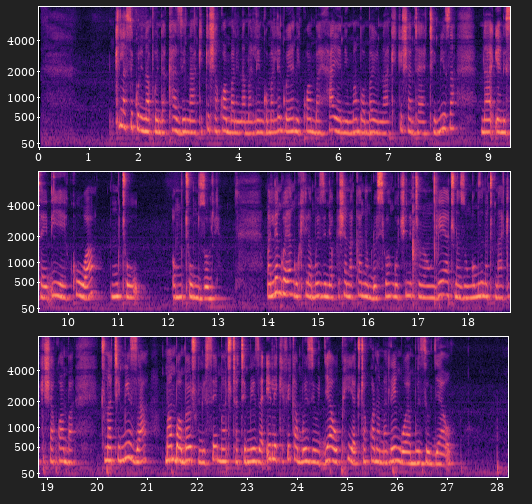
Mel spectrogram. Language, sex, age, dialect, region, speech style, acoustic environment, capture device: Swahili, female, 25-34, Kenya - Mombasa, Kenya, relaxed, silence, desktop / Windows / Chrome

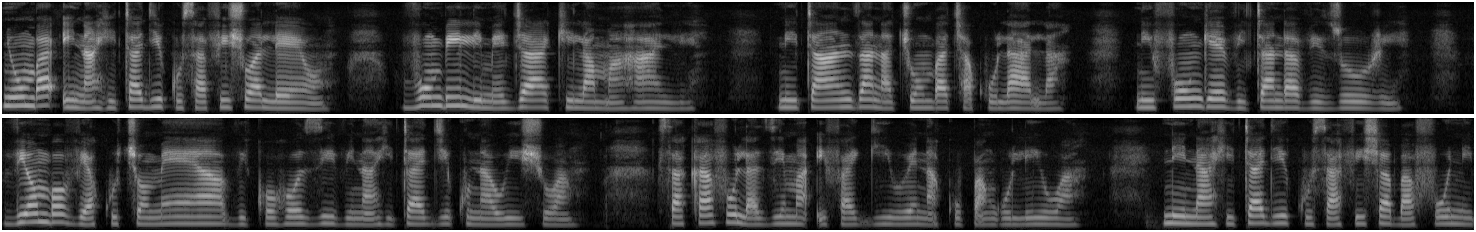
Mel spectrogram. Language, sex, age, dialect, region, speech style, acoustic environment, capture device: Swahili, female, 25-34, Kenya - Kiambu, Kenya, anxious, silence, mobile / Linux / Chrome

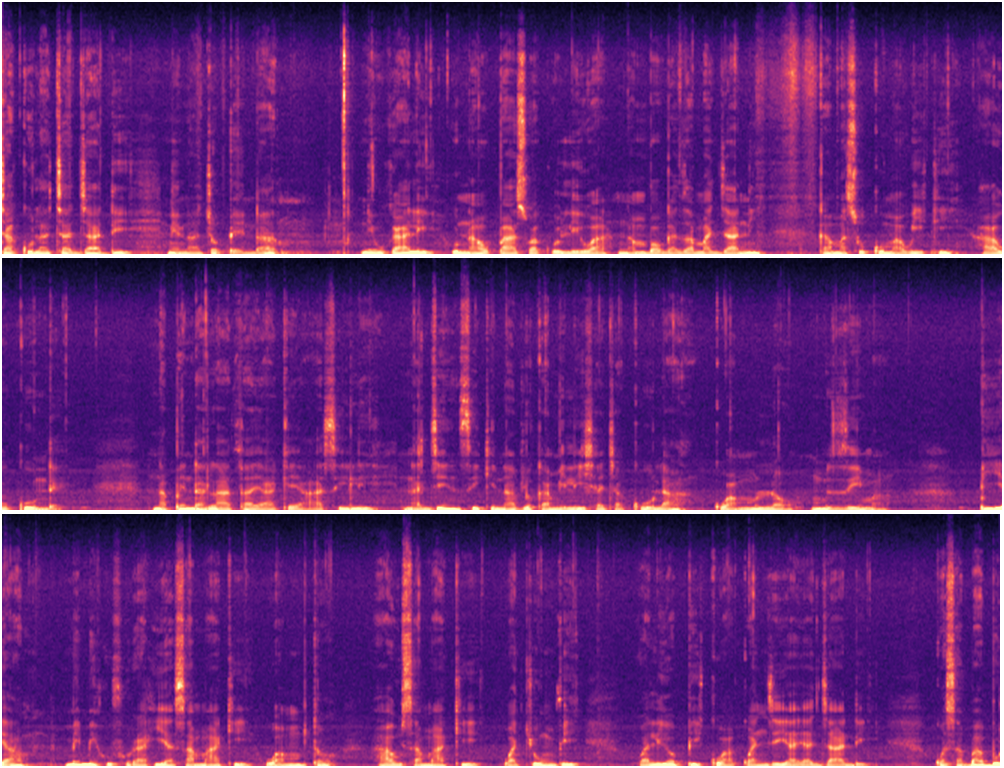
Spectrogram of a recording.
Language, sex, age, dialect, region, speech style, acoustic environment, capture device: Swahili, male, 25-34, Kenya - Nairobi Sheng-influenced, Kenya, happy, nature, desktop / Windows / Chrome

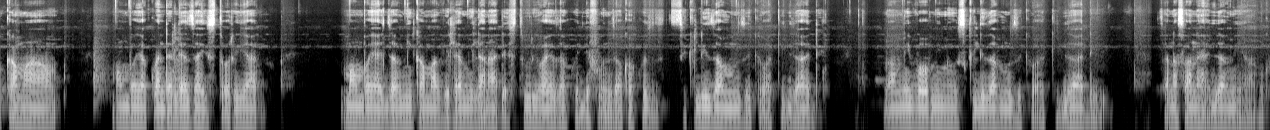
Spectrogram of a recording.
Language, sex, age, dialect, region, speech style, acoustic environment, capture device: Swahili, male, 18-24, Kenya - Nairobi Sheng-influenced, Kenya, relaxed, nature, mobile / Linux / Chrome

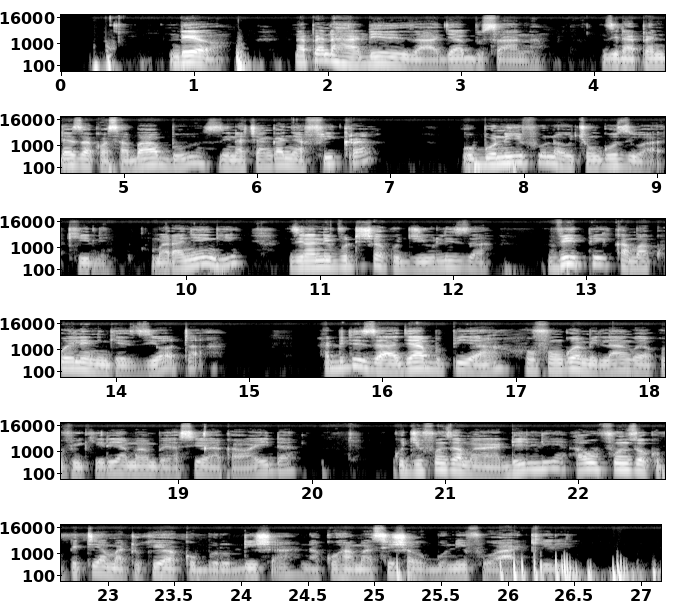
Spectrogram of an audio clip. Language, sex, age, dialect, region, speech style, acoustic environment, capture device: Swahili, male, 25-34, Kenya - Nairobi Sheng-influenced, Kenya, relaxed; focused, appliances; nature, mobile / Linux / Chrome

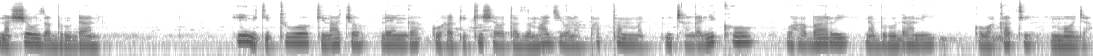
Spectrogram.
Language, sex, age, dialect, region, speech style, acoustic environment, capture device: Swahili, male, 25-34, Kenya - Nairobi Sheng-influenced, Kenya, relaxed; focused, silence; people talking, mobile / Linux / Chrome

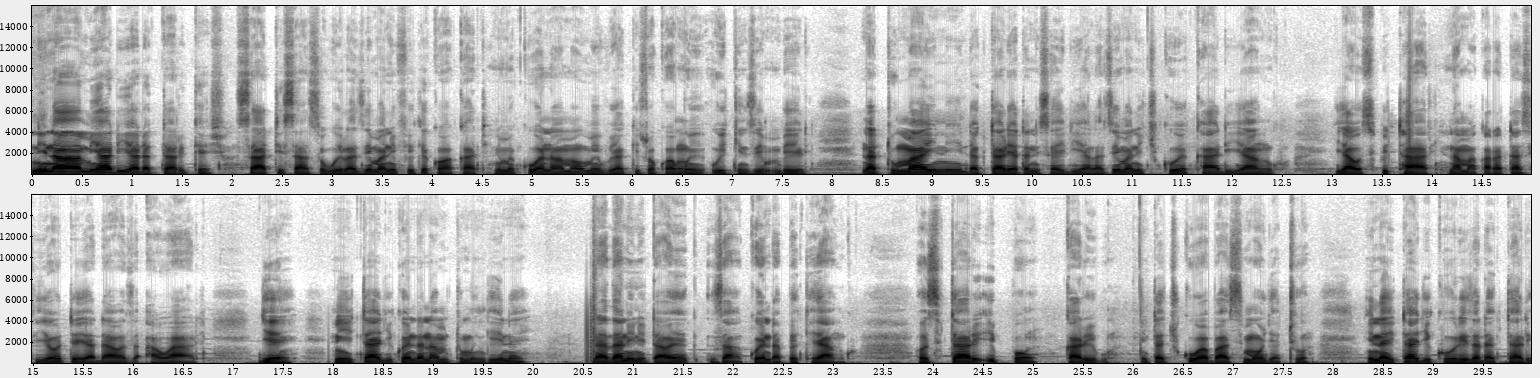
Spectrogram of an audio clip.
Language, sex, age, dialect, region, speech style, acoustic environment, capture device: Swahili, male, 35-44, Tanzania - Dar es Salaam, Tanzania, happy, nature, desktop / Linux / Chrome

